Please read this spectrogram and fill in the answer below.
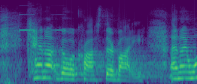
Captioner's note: timer beeps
